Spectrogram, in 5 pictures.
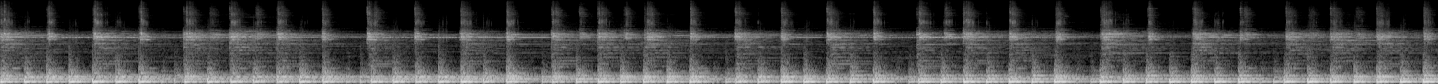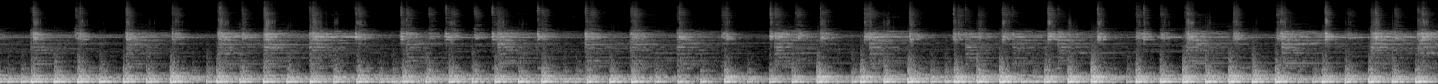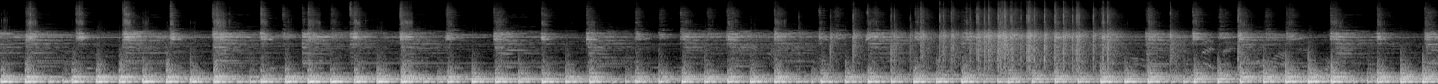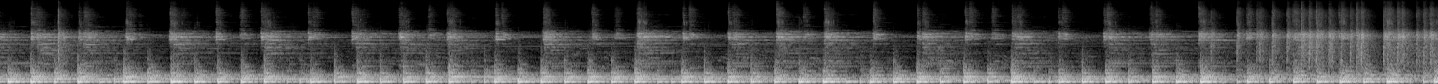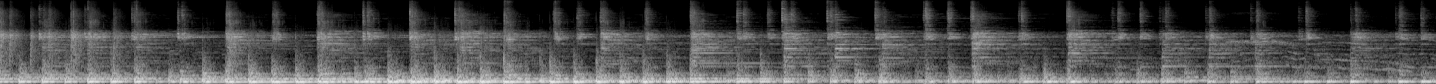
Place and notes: Pilgrimage group, In the temple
